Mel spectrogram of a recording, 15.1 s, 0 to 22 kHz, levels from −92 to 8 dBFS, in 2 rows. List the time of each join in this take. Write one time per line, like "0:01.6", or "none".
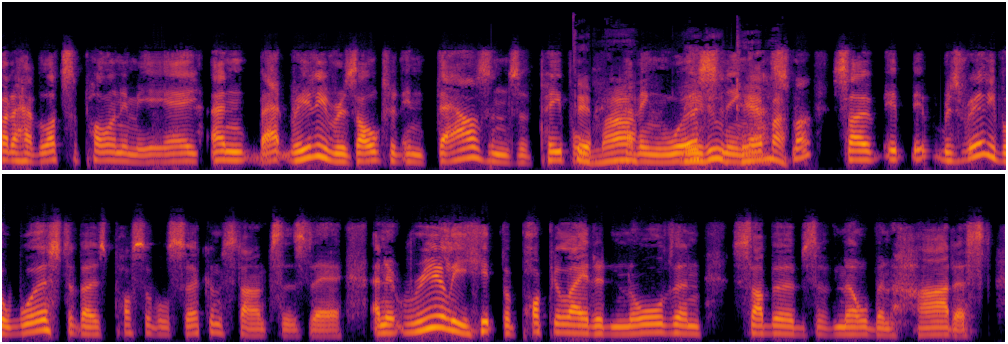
0:01.4
0:03.0
0:06.1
